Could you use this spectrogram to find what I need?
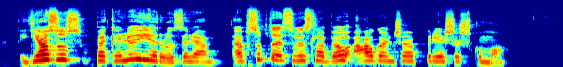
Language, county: Lithuanian, Kaunas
